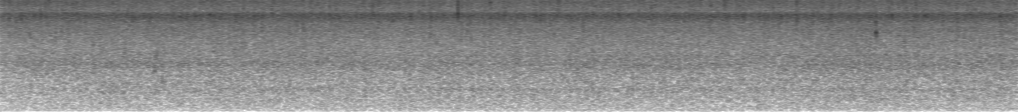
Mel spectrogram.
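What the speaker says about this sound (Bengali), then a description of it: "বাইরে প্রচণ্ড বৃষ্টি হচ্ছে" Heavy rain pours steadily outdoors in a Sundarbans village at Satjelia, a dense, continuous hiss that holds even and unbroken throughout with no voices.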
